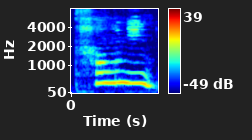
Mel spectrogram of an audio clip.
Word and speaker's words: counting: 근데 T 사운드 앞에 N 사운드고 N 사운드가 뭔가 모음사에 꼈으니까 위치상 T가 약하고 N이 강하죠. 그래서 카우닝 이렇게 주시면 되고요.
